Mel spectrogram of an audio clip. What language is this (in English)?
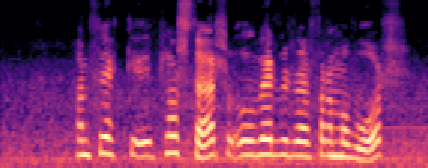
Icelandic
